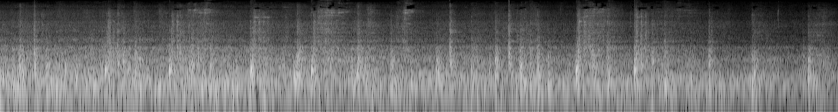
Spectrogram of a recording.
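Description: Passenger coaches rolling by, their wheels clicking rapidly over the rail joints; the clatter fades as the last coach passes and the train draws away.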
